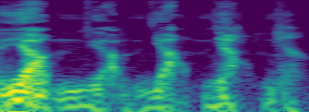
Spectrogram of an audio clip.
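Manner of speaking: pitch dropped very low, spoken slowly. Joking after sipping hot tea: Cookie Monster voice. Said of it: "like Cookie Monster".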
